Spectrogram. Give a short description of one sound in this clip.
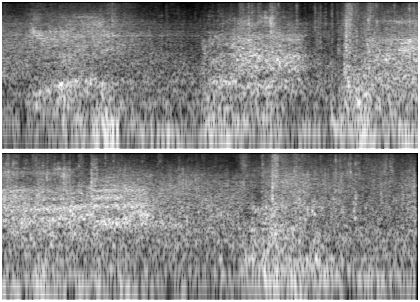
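A monstrous creature growls and snarls deeply.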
